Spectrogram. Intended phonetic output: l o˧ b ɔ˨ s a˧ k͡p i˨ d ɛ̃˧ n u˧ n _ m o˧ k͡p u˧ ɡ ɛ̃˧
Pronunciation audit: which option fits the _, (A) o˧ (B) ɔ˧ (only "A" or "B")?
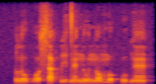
B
